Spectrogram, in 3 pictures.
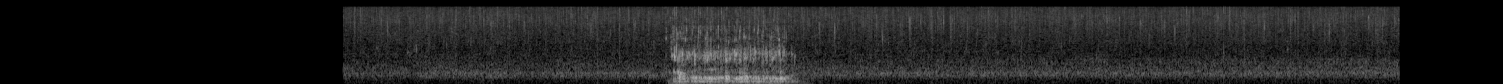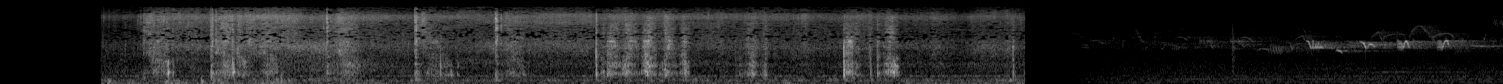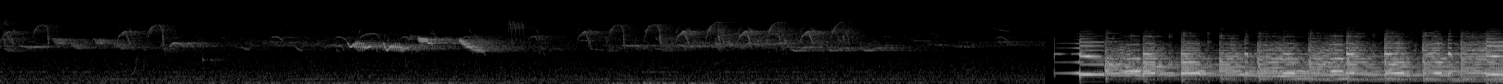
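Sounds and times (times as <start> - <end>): curry sizzling in a wok: 3.4 - 6.7, 7.5 - 14.0, 16.1 - 25.3
spatula scraping a pan: 16.3 - 25.3
birds singing and chirping: 25.8 - 40.4.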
